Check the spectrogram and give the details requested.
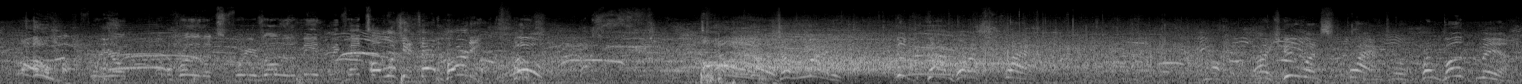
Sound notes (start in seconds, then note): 8.7 spectators cheering; 10.8 spectators applauding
